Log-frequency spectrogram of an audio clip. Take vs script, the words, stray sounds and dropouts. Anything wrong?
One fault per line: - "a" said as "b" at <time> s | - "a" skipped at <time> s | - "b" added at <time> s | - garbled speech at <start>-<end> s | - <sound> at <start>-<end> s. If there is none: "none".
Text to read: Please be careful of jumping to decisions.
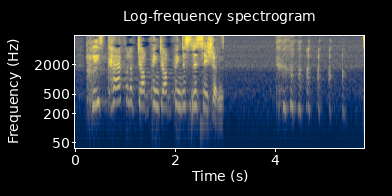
- "be" skipped at 0.6 s
- "jumping" added at 1.7 s
- laugh at 4.0-5.5 s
